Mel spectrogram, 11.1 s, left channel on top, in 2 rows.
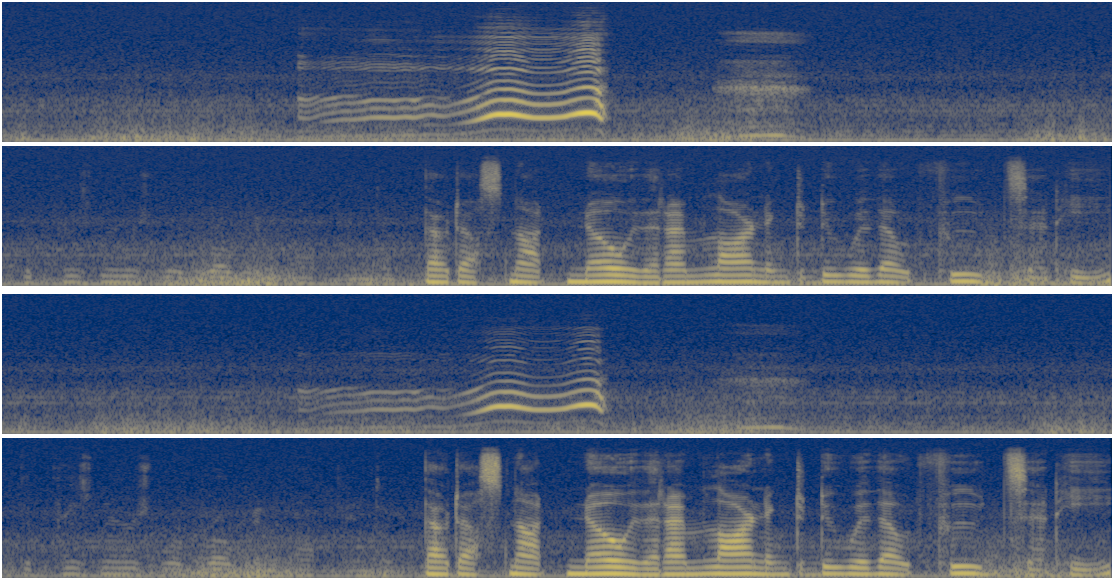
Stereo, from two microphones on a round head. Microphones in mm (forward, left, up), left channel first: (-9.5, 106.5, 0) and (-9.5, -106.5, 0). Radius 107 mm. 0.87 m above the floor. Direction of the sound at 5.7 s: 45° right (ahead or behind).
